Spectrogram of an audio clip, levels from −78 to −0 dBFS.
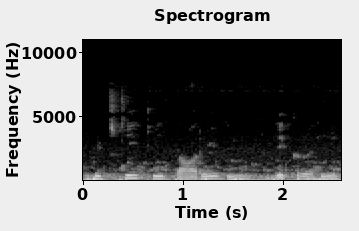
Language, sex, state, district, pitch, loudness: Hindi, female, Punjab, Pathankot, 130 Hz, -21 LUFS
